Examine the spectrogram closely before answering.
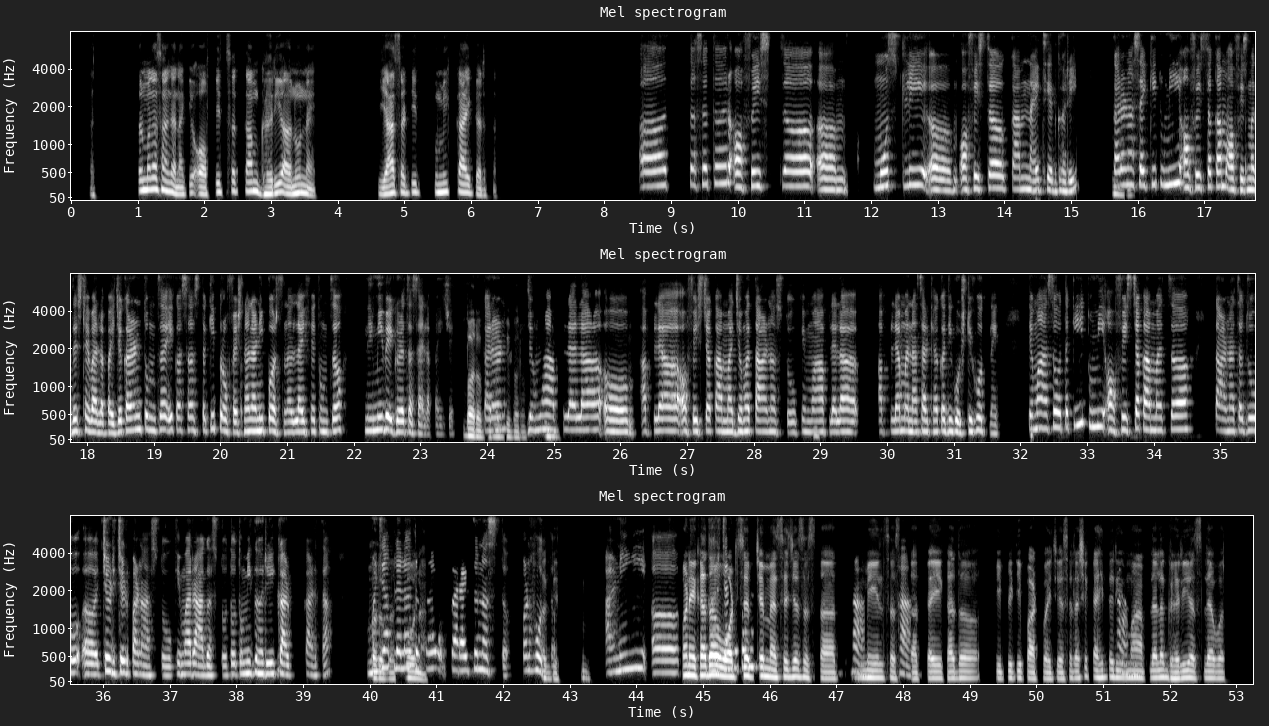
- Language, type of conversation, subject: Marathi, podcast, घरी आणि कार्यालयीन कामामधील सीमा तुम्ही कशा ठरवता?
- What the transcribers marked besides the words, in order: in English: "मोस्टली"; in English: "प्रोफेशनल"; in English: "पर्सनल लाईफ"; in English: "WhatsAppचे"; in English: "मेल्स"; in English: "पीपीटी"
